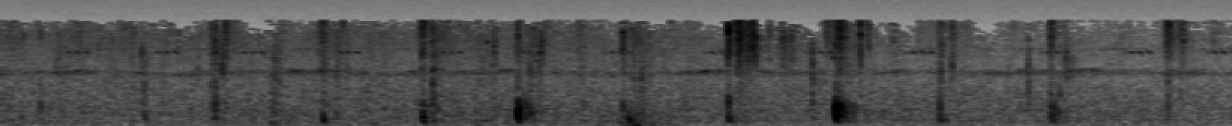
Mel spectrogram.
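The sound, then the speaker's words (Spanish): Footsteps walk outdoors toward a woodshed beside a house where firewood is stored. The light, irregular steps are many and fairly faint, over a quiet background hiss. “Anabel camina hasta el cobertizo ubicado en el lateral de la casa, donde se almacena la leña”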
